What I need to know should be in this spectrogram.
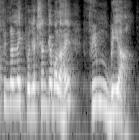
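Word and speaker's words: fimbria: এই যে finger like projections যেগুলো রয়েছে, এগুলোকে, এর এক একটা ফিঙ্গার লাইক প্রজেকশনকে বলা হয় ফিমব্রিয়া। কি বলা হয়? ফিমব্রিয়া।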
